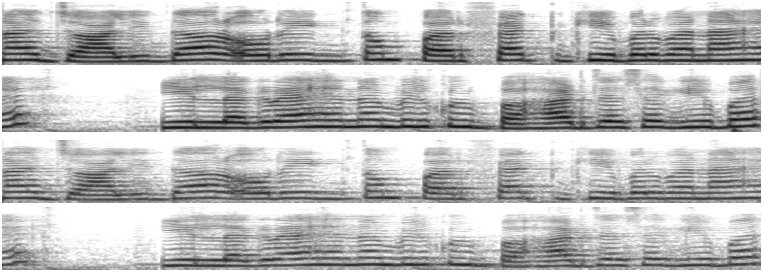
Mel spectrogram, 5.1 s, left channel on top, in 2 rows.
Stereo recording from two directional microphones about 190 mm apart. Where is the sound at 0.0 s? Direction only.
35° left (ahead or behind).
